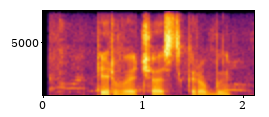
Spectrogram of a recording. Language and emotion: Russian, neutral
